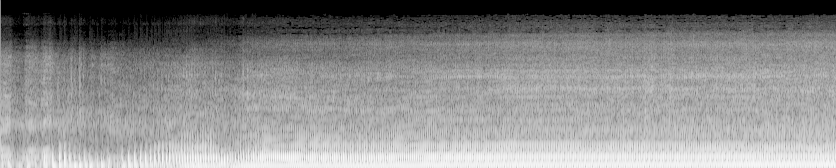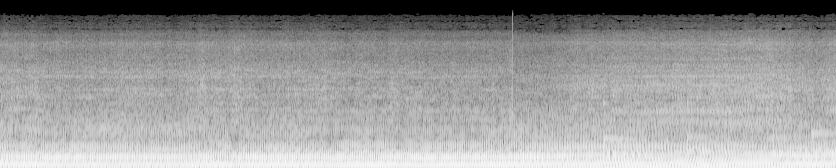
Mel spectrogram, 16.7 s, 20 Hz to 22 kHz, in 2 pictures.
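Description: Honda CRF150 dirt bike's single-cylinder four-stroke engine running under way. It is choppy and uneven for about the first two seconds, then holds a steady, even pitch, rising slightly near the end.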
